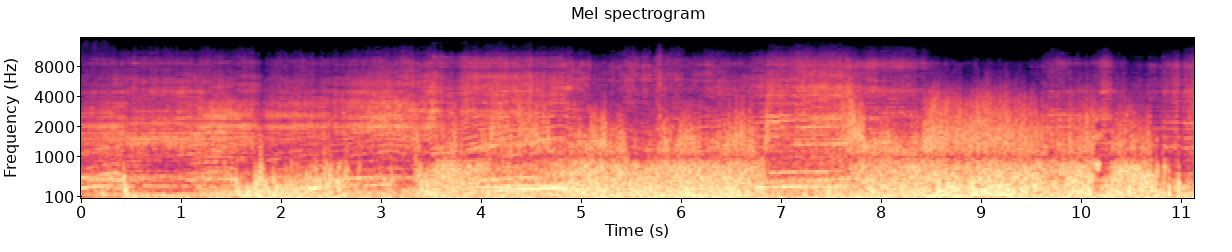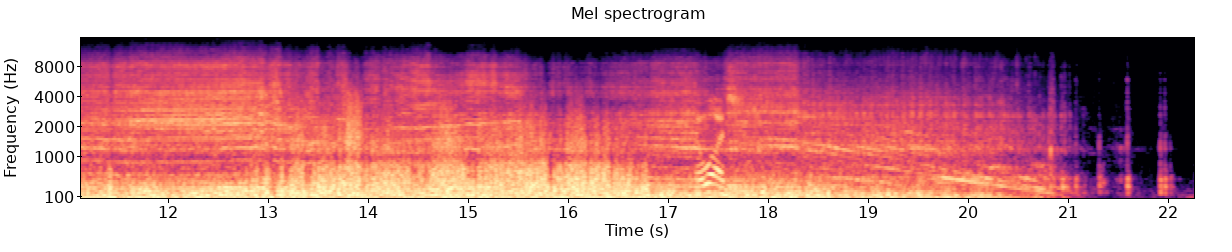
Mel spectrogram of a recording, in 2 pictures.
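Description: An Electric Motion Escape 2020 electric trials motorbike accelerating under throttle gives a steady, loud whining roar with heavy wind buffeting throughout, cutting off abruptly near the end.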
